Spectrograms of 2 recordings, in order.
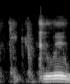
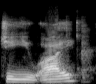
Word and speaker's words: GUI: can draw the text goey width equals display get get goey width guey is also pronounced um I pronounce it goey but sometimes pronounce as GUI I goey because I just like saying it it's all up to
